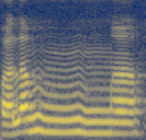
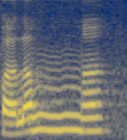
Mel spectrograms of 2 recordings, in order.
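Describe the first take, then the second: First: The nasal m sound is held long. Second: The nasal m sound is cut short. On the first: The speaker calls it right. "mesti ditahan ya, dengung" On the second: The speaker calls it wrong. "tidak ditahan"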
